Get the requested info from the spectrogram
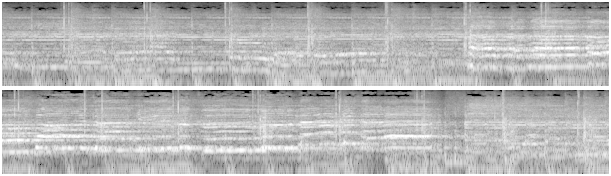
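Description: Female J-pop idol group singing into handheld microphones over an upbeat pop backing track, played through PA speakers, with a steady beat. The vocal line gets louder about four and a half seconds in.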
